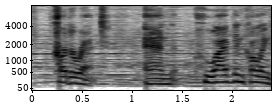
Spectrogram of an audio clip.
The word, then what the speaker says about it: Carteret: should have been called lord Carteret so pronounced in English not in French and that he's not from frost he's from the Channel Islands which are so much closer to France than England which is most closer to France than England but he still pronounces it curent and who I've been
